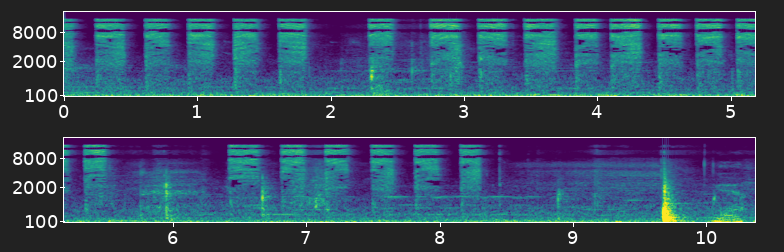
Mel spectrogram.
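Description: Aerosol can of Zinsser wax-free shellac sprayed in short, rapid spurts, about three a second, in three runs with brief pauses, laying a sealer coat on a turned wooden dish. A single sharp knock near the end.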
